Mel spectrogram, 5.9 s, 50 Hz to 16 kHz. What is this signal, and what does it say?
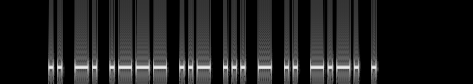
Morse code, heard as a keyed tone, about 22 wpm, 700 Hz. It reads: INJUSTICE
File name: 9 Letter Words - First 3 Letters Given - 22wpm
